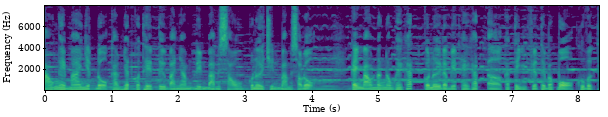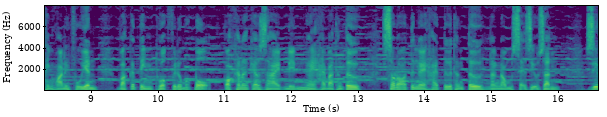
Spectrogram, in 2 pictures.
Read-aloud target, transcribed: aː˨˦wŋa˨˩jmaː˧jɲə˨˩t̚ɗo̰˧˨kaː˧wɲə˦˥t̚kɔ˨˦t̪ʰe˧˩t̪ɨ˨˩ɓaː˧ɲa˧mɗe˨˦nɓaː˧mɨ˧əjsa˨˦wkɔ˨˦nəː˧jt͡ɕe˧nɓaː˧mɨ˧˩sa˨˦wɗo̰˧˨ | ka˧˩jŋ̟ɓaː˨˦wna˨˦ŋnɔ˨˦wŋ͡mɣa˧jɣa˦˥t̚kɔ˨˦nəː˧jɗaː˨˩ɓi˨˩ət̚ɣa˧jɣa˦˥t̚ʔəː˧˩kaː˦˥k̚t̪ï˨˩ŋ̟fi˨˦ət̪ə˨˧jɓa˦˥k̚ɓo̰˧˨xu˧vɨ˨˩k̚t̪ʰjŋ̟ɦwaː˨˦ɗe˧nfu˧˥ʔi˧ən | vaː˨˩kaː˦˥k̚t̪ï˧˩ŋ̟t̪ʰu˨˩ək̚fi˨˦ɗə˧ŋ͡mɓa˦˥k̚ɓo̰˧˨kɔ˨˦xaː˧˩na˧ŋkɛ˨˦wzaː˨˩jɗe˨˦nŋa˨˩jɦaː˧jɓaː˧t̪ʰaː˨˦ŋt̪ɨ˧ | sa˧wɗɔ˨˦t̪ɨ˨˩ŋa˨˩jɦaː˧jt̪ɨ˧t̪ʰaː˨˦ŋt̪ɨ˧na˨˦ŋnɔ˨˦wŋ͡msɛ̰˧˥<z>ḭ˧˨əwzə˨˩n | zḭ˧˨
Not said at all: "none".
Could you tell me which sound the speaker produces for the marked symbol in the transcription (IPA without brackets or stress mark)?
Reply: z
